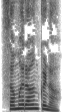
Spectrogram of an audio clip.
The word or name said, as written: ಸಮರಾಂಕಣ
